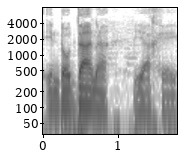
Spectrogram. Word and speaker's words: Indodana Yahe: Indokana Yahe, or rather I should say Indodana Yahe from Nandifa 808.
